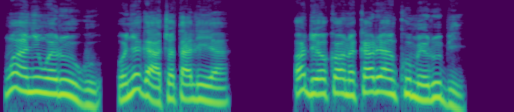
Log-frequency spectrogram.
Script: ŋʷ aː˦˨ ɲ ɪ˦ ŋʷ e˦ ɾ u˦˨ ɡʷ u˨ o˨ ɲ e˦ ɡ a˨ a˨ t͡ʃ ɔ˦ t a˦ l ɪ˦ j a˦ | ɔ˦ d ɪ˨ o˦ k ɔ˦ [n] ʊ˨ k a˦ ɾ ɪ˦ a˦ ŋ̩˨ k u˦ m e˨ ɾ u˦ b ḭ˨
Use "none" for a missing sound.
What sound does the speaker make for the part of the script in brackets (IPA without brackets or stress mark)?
n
